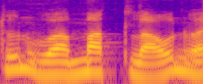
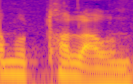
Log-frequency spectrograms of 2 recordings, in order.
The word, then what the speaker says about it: مُطَّلَعٌ: لِكُلُّ اَيَتِنْ زَهْرٌ وَبَطْنٌ وَحَدٌ وَمَطْلَعٌ veya مُطَّلَعٌ da okunuyor.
